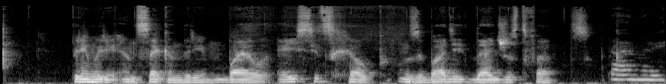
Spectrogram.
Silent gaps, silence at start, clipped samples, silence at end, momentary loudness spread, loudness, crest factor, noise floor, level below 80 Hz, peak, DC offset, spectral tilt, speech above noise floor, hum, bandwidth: none; 0.05 s; under 0.1%; 0 s; 10 LU; -14 LUFS; 14 dB; -41 dBFS; -40 dBFS; -2 dBFS; under 0.1%; -5.5 dB/octave; 28 dB; none; 17 kHz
